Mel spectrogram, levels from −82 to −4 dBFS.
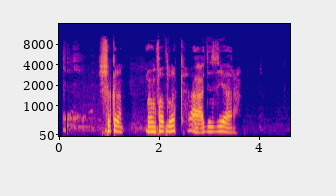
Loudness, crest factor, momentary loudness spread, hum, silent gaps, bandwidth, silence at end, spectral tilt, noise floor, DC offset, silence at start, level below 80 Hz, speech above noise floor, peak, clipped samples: -18 LUFS; 20 dB; 19 LU; none; none; 10.5 kHz; 1.05 s; -5.5 dB/octave; -62 dBFS; under 0.1%; 0.1 s; -56 dBFS; 45 dB; 0 dBFS; under 0.1%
